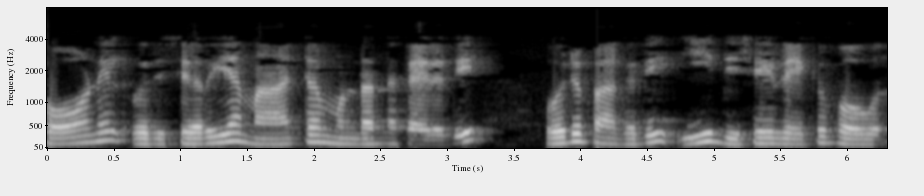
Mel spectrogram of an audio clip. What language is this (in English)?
Malayalam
